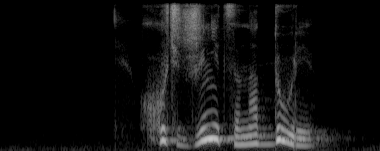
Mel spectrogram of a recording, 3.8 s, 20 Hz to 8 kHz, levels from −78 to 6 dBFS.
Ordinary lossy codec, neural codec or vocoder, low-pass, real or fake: none; none; 7.2 kHz; real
